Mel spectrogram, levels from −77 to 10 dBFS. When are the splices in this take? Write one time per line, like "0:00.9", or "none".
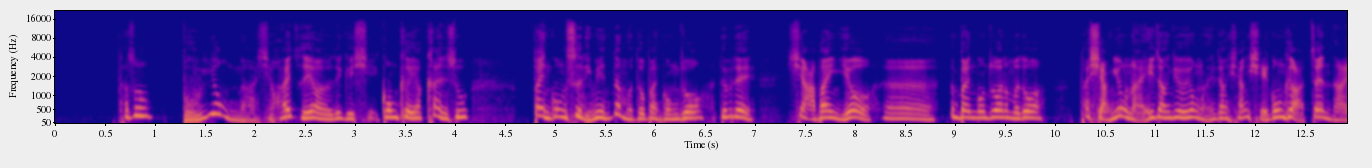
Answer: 0:08.8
